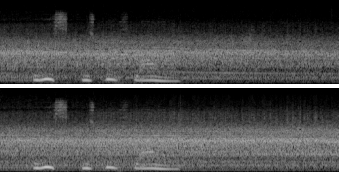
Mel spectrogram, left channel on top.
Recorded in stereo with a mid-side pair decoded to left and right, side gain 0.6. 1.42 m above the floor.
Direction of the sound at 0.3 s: 5° right.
